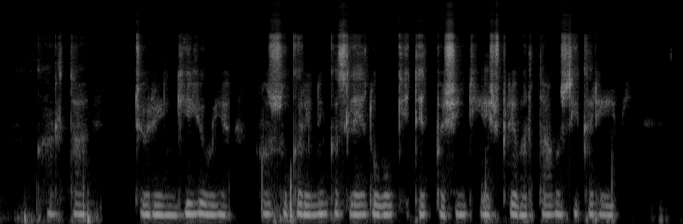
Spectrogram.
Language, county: Lithuanian, Kaunas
